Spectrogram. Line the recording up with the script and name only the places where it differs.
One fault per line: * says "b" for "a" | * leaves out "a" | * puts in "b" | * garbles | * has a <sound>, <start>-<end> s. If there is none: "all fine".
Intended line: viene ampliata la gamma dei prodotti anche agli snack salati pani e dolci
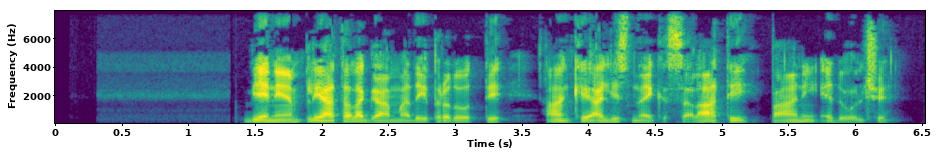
all fine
